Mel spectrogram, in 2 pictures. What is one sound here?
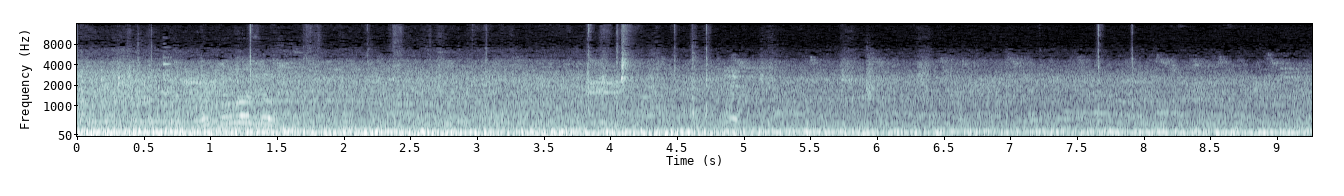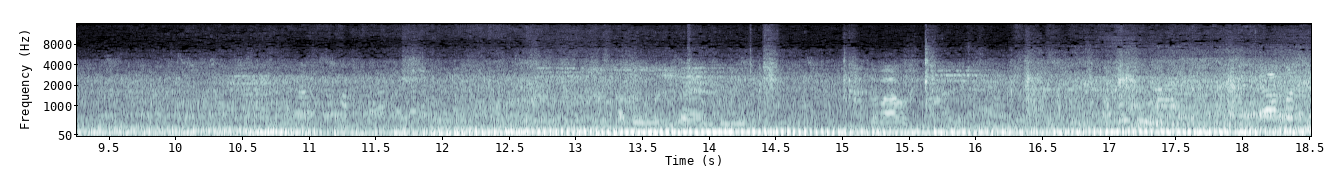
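Plastic and metal parts clack as hands fit them together.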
